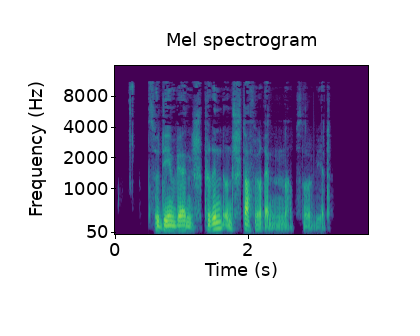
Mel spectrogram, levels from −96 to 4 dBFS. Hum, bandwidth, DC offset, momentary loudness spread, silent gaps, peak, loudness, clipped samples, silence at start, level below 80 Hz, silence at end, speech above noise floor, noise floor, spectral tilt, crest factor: none; 11.5 kHz; under 0.1%; 17 LU; none; -2 dBFS; -22 LUFS; under 0.1%; 0.5 s; -62 dBFS; 0.6 s; 27 dB; -49 dBFS; -7 dB/octave; 22 dB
